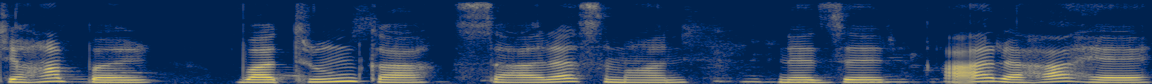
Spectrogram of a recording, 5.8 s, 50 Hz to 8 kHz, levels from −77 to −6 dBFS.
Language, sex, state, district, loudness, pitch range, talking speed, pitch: Hindi, female, Himachal Pradesh, Shimla, -19 LUFS, 225-275 Hz, 105 wpm, 235 Hz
